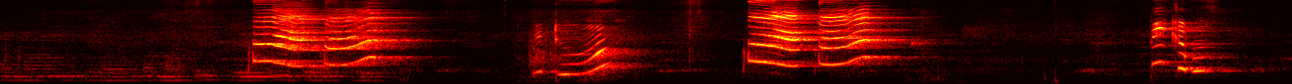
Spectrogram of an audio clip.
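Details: Caged-pet Indian ringneck parakeet chattering at its mirror reflection indoors, mimicking words like 'katori' and 'mommy' in loud, strained, harmonic bursts. A low droning murmur opens the recording before three separate squawky spoken phrases.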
